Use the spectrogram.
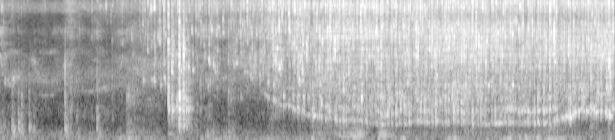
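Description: Water drains out of a Lego cruise ship model, starting as scattered drips and taps, then becoming a steady, close trickle and pour that grows louder and continues throughout.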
